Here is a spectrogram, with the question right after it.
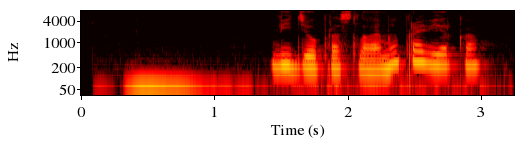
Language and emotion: Russian, neutral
